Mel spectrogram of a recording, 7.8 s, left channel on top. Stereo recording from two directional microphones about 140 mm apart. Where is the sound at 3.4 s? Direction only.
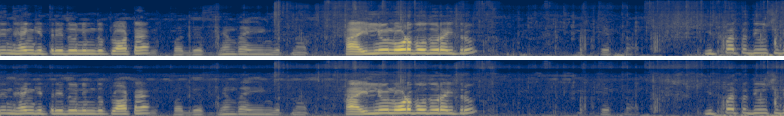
75° left (ahead or behind).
